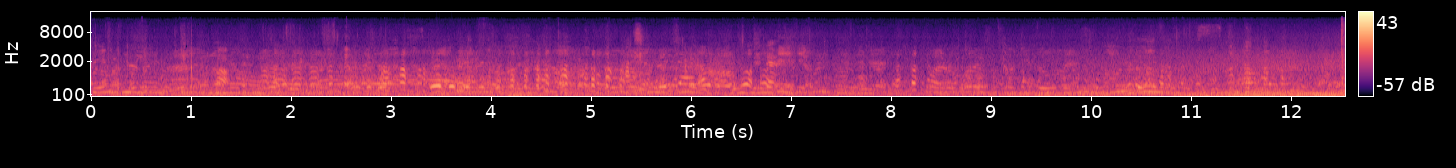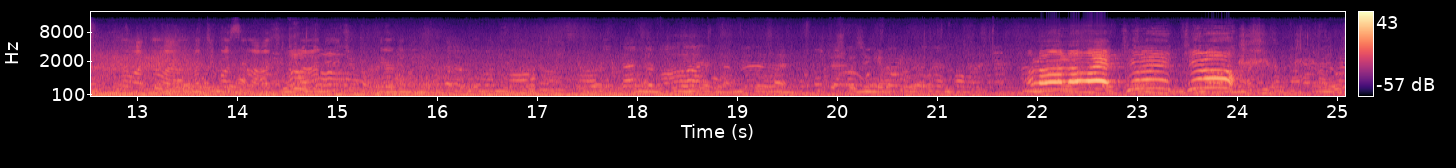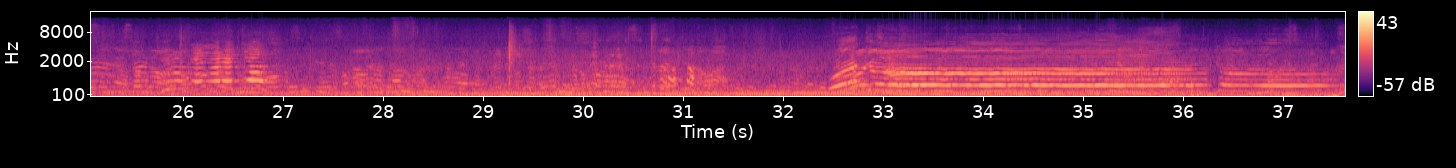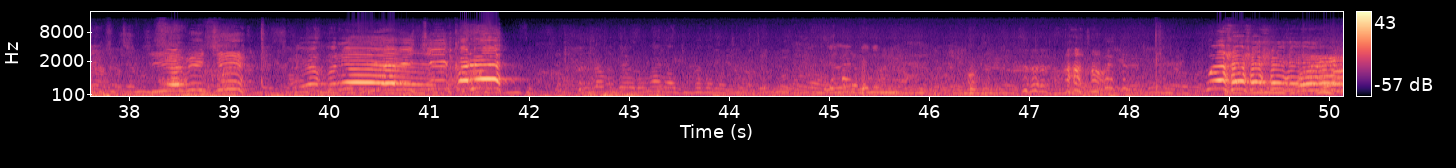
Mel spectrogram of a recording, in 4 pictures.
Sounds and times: singing songs of encouragement 0:30.4 - 0:41.3

